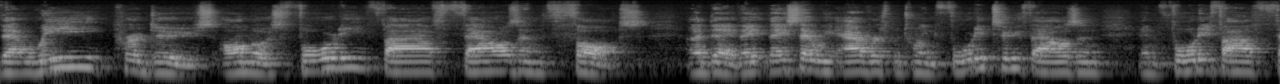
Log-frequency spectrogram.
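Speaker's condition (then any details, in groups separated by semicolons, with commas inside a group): No condition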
